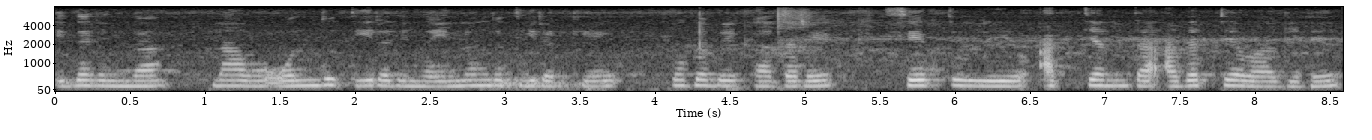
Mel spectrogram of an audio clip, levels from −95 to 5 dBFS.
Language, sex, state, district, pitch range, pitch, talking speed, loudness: Kannada, female, Karnataka, Dakshina Kannada, 180-200 Hz, 190 Hz, 70 wpm, -19 LUFS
